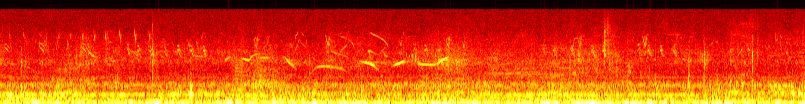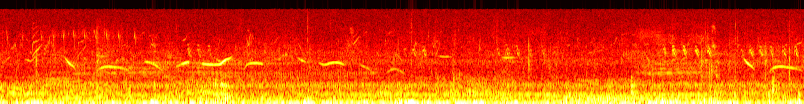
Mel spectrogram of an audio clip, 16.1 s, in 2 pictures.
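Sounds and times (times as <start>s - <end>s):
low rumble: 0.0s - 16.0s
faint ticks: 5.8s - 16.0s.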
